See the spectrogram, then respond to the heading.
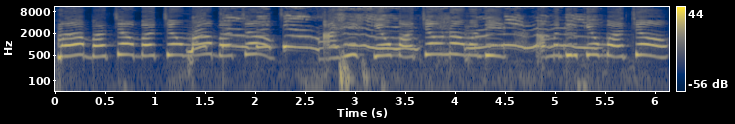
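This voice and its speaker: A woman's voice: extremely high pitch, big pitch swings, moderate pace, sharp tone, soft background music, exaggerated voice. A woman voicing a frightened young child doll in a children's story, urgent, exclamatory and pleading. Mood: panicked, pleading. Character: frightened young village child doll screaming for rescue from a mummy.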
